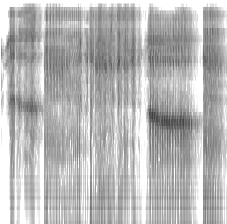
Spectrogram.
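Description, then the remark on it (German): A voice imitates two snoring, frog-like bullywug creatures on top of a tower in several loud, rough, gurgling bursts, with one drawn-out croaky snore near the end. “Zwei schnarchende Bulliwuchs oben auf dem Turm.”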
